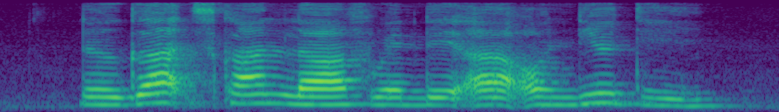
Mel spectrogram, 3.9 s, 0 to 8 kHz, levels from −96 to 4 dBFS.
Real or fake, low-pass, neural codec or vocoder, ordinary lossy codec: fake; 7.2 kHz; vocoder, 44.1 kHz, 128 mel bands, Pupu-Vocoder; MP3, 64 kbps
